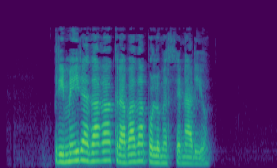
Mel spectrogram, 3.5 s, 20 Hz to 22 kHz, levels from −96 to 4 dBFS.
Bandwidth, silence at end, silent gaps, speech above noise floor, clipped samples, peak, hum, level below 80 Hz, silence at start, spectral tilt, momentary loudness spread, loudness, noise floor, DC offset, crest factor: 11.5 kHz; 0.85 s; none; 63 dB; under 0.1%; -8 dBFS; none; -74 dBFS; 0.7 s; -5.5 dB/octave; 14 LU; -22 LUFS; -84 dBFS; under 0.1%; 18 dB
